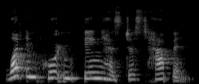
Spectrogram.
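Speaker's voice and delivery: ordinary delivery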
